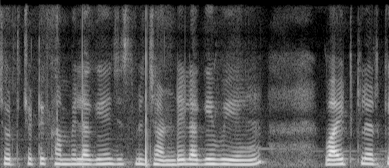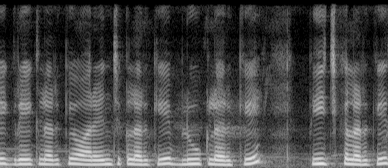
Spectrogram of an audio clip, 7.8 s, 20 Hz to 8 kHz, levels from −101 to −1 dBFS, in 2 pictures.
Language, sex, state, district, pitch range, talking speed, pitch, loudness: Hindi, female, Chhattisgarh, Balrampur, 210-235 Hz, 200 wpm, 220 Hz, -19 LUFS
